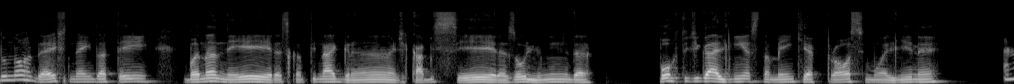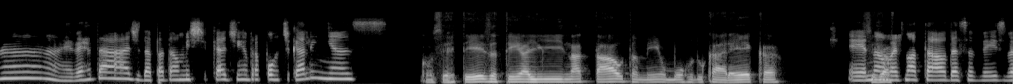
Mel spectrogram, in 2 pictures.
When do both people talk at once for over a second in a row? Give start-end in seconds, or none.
none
